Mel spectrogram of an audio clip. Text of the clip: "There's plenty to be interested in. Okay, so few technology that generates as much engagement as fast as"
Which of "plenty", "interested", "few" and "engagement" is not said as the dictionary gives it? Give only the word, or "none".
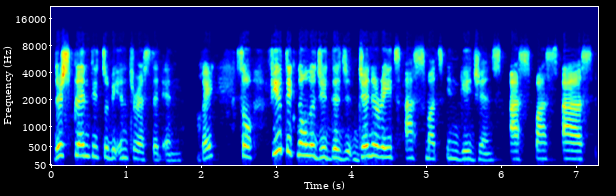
engagement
